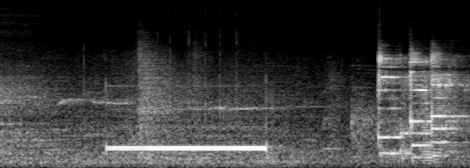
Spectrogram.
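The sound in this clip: A telephone call being placed: a steady, even electronic tone holds for about two seconds, then after a quiet pause a cluster of short, bright keypad-style beeps sounds at the end.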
